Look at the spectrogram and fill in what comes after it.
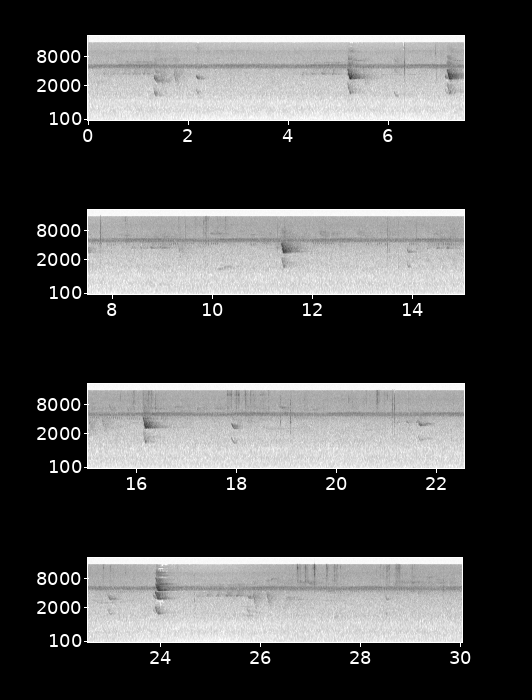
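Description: Steady high-pitched insect drone in the forest, broken by short, sharp bird calls that drop in pitch. About nine calls come at irregular intervals of a few seconds, the loudest around five, seven, eleven, sixteen and twenty-four seconds in.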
